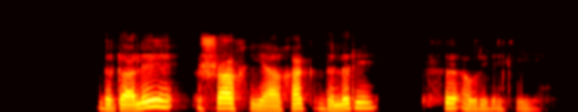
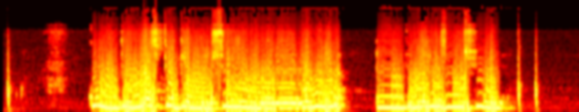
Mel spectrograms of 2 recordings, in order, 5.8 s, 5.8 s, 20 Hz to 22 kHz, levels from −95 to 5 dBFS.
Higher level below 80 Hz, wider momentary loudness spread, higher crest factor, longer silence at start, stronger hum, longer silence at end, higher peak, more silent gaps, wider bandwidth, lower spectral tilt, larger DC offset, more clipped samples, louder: second, -78 dBFS vs -24 dBFS; first, 16 LU vs 12 LU; first, 20 dB vs 6 dB; first, 1 s vs 0.05 s; neither; about the same, 0.5 s vs 0.4 s; second, -6 dBFS vs 0 dBFS; first, 3.79-4.20 s vs none; second, 6 kHz vs 11.5 kHz; first, -8.5 dB/octave vs -6 dB/octave; neither; neither; second, -23 LUFS vs -6 LUFS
